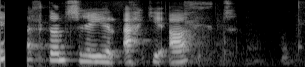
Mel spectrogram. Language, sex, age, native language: Icelandic, female, 10, Icelandic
